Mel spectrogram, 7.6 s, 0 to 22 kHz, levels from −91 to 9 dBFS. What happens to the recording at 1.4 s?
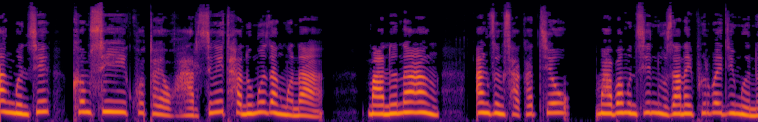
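At 1.4 s the speech carries on cleanly, with no dropout, click, distortion or other fault at that moment.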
